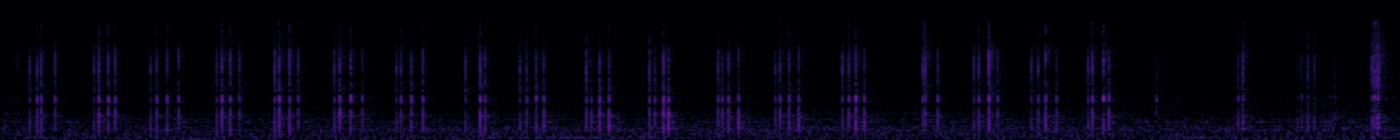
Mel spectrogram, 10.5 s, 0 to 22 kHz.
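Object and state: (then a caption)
Paperback book. Long nails tap and scratch a blue *Tears of a Tiger* paperback, a solid paper book with a glossy card cover, held close to a microphone. Crisp, bright clicks come in quick, regularly spaced bursts over a soft scratchy rustle, each dying away almost instantly with a papery ring near 1.2 kHz and very little low end.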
